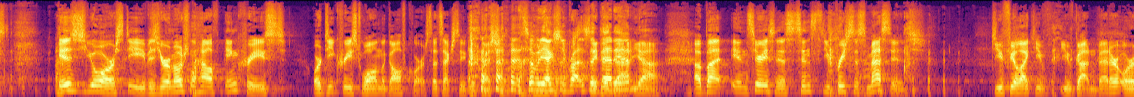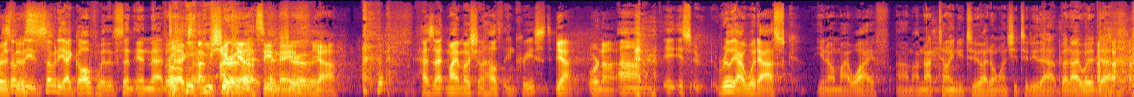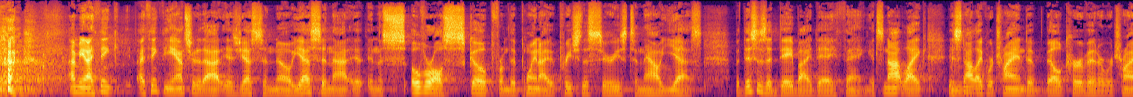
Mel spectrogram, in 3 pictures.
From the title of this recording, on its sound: Live at Westside Church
